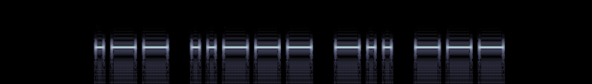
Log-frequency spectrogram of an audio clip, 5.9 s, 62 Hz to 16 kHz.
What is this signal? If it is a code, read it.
Morse code, heard as a keyed tone, about 15 wpm, 700 Hz. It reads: W2DO
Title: USA Call Signs - 4 Characters - Repeated 3x - 15wpm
